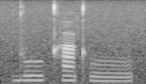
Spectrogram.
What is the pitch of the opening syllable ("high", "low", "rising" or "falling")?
high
